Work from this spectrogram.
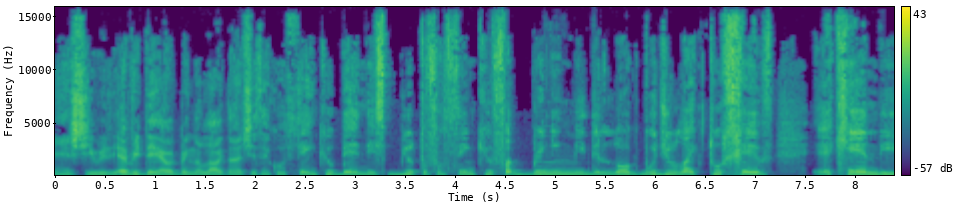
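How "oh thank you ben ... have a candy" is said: very high-pitched, put-on Romanian accent. Quoting a sweet, honest woman thanking him, in an imitated Romanian accent. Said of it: "me doing her voice".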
